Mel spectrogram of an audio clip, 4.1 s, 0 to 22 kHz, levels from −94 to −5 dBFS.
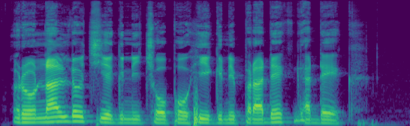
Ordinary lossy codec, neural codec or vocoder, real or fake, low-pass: none; none; real; none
